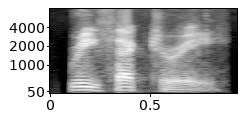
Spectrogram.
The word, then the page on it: refectory: American English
